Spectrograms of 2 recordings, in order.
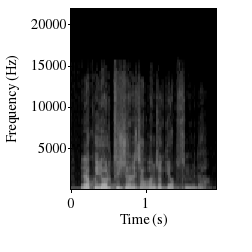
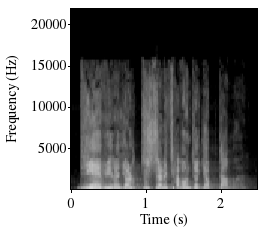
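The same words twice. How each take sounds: First: Said in the usual way. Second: Much higher and louder scolding mother voice; scolding grandmother. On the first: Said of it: "narrator's own plain line". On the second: Retold or imitated. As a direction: belt it out like a fed-up grandmother. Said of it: "어머니가 이렇게 야단치세요".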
